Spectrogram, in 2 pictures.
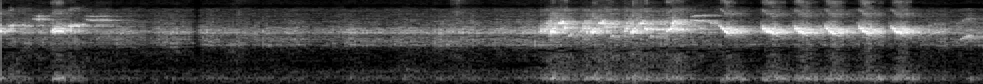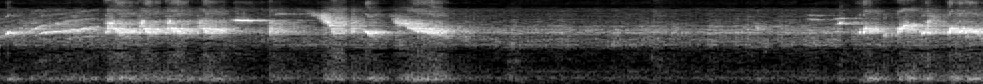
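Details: European goldfinch singing in the hbal style: long bursts of rapid, high twittering and tinkling notes, broken by quieter gaps, with a steady high tone running underneath.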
